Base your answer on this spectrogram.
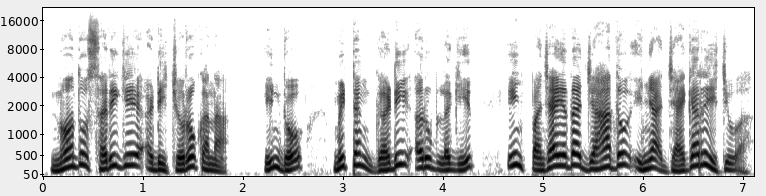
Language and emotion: Santali, happy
